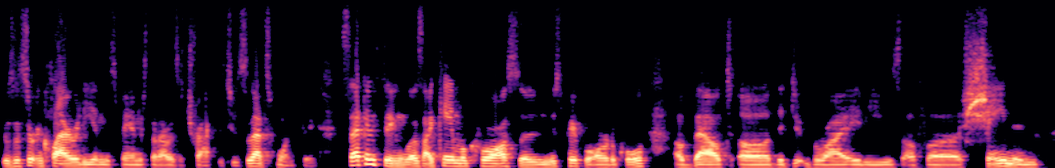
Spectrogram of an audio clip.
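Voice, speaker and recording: A man in his forties from the East Coast talks with a fairly low voice, restarting his sentences often as he thinks aloud. His delivery turns lively when a topic excites him, then settles back down. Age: 40s. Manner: halting, many restarts, lively when enthused. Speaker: documentary artist guest. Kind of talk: casual interview talk.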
